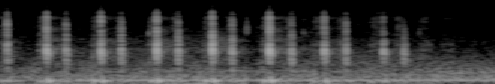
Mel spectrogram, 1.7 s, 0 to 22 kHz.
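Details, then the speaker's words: Mechanical keyboard switch during laser-printer (fuser film sleeve) grease lube test: quick run of crisp key clicks with a gritty, sandy edge on the travel; scratchiness still audible. Scratchy keyboard switch. "terms of scratchiness the only one that doesn't feel scratchy at always t1 but even g0 is a little bit scratchy that's it c4 again yeah I can't I can hear the scratchiness"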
